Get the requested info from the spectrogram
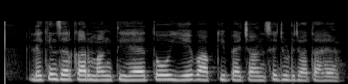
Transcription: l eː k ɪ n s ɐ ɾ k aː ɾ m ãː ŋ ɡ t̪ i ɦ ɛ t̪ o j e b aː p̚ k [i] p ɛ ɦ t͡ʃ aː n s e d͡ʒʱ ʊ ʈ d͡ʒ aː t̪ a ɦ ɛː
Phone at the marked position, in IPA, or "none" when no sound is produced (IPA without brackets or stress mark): i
